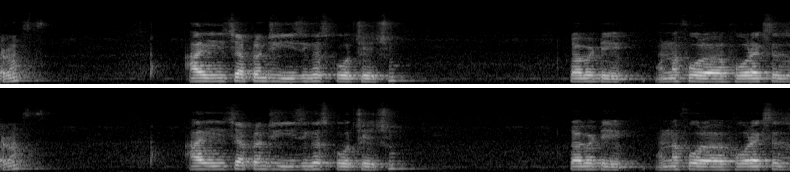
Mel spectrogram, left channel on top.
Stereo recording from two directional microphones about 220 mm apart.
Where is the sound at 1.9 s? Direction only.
40° left (ahead or behind).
